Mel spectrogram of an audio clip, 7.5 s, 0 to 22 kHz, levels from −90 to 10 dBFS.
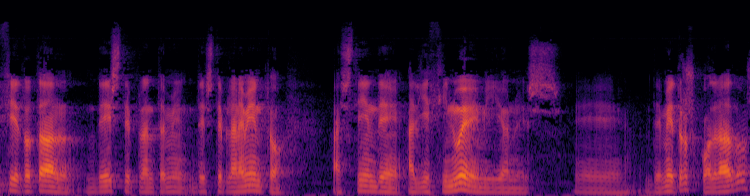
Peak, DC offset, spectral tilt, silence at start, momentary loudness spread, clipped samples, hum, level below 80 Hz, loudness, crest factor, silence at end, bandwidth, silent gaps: -6 dBFS; under 0.1%; -4.5 dB/octave; 0 s; 18 LU; under 0.1%; none; -58 dBFS; -30 LUFS; 26 dB; 0 s; 13.5 kHz; none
